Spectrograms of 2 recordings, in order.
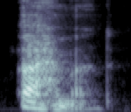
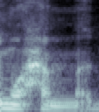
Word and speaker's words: Muhammad: name of this prophet mohammed okay hamid ie Muhammad but it is not Mohammed I mean there's a huge difference in the pronunciation he was different in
